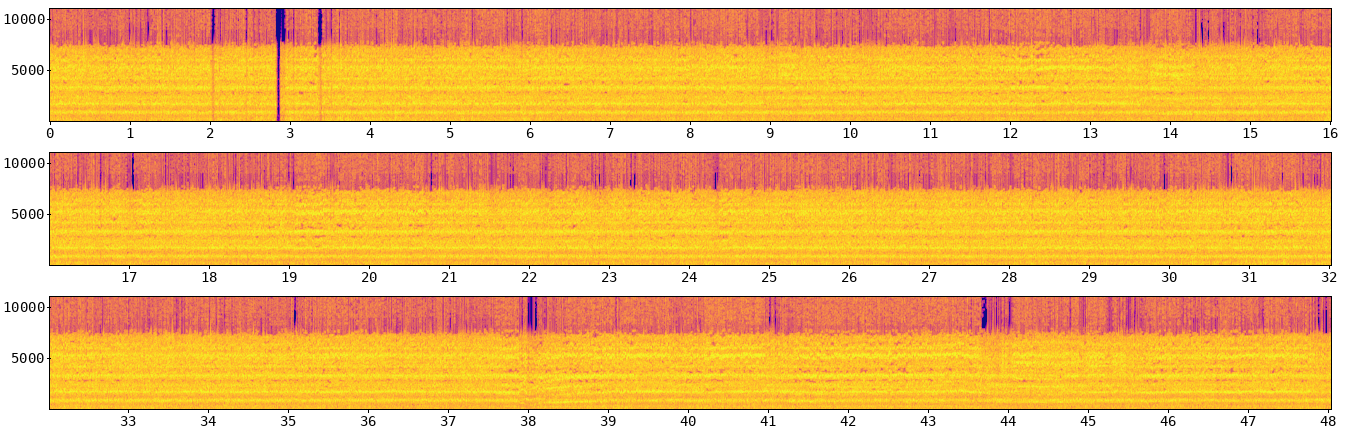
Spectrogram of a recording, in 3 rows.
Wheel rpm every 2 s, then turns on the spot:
230, 240, 240, 230, 230, 230, 230, 230, 230, 230, 230, 230, 230, 230, 230, 230, 230, 230, 220, 210, 220, 220, 220, 230.
none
